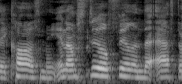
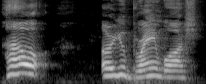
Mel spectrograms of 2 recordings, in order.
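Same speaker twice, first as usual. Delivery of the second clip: loud indignant how; 3 semitones higher, 6 dB louder, slower than usual. Real, not acted. Indignant outburst at accusers.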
